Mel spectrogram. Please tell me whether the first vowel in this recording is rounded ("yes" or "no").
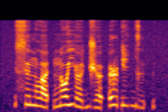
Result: no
